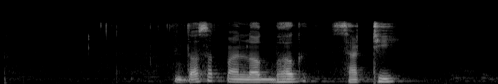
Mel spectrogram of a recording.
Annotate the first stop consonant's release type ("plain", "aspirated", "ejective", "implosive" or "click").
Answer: plain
